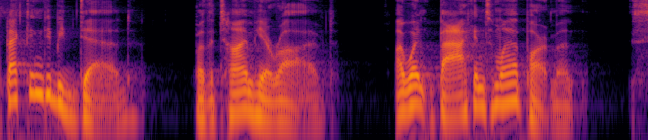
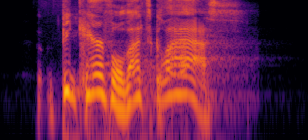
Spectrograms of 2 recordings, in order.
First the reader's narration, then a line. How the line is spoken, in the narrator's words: I yelled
